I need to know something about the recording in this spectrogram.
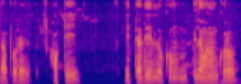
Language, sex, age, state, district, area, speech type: Odia, male, 18-30, Odisha, Malkangiri, rural, spontaneous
